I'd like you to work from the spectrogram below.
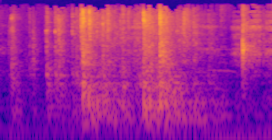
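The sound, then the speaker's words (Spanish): A door is pushed open, with a few scraping, knocking bursts over about three seconds, moderately loud against a quiet, slightly hissy background. “Empuje la puerta.”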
